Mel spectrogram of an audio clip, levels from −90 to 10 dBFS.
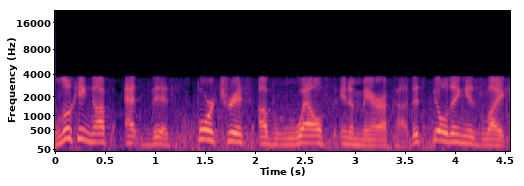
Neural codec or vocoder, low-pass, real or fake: codec, 16 kHz, 4.8 kbps, FACodec; 3.6 kHz; fake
